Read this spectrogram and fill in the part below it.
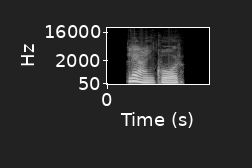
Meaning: girlhood (the childhood of a girl; usually with a possessive suffix)
- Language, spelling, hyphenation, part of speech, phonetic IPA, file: Hungarian, leánykor, le‧ány‧kor, noun, [ˈlɛaːɲkor], Hu-leánykor.ogg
